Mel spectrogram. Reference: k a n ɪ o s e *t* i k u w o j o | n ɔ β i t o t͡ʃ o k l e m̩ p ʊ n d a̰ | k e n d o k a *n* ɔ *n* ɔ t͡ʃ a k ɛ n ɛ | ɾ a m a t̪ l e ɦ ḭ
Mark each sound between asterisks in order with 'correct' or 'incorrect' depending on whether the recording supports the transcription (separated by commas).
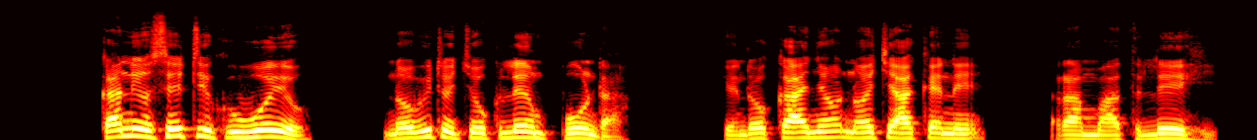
correct, incorrect, correct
